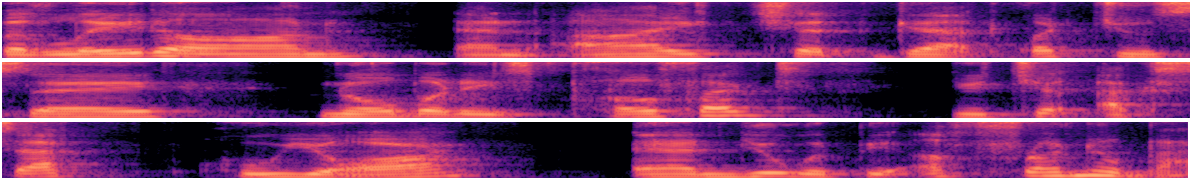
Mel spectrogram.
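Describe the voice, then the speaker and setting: A man with a Vietnamese accent, a fairly high pitch, ordinary pitch variation and a fairly slow pace. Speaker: college instructor. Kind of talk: workshop discussion. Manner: halting.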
